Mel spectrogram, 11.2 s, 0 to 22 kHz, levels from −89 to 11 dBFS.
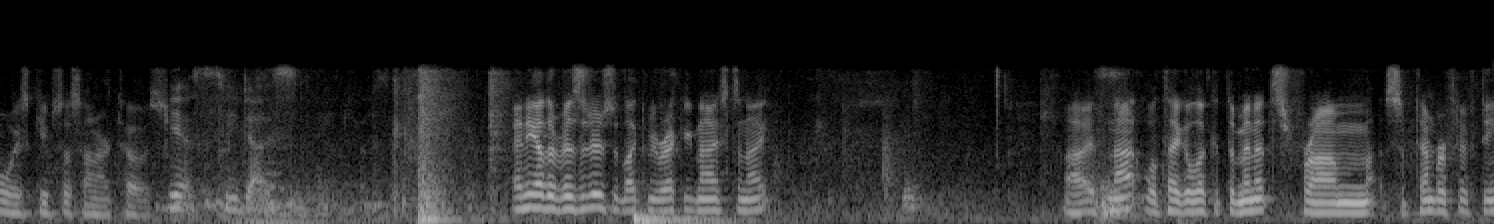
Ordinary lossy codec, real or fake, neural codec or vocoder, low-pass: Opus, 32 kbps; real; none; 7.2 kHz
